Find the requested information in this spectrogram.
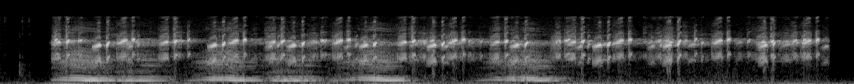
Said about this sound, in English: What do you think that was? I bet you know what that was. That was bullfrogs and chorus frogs. It wasn't Fred the Frog. He's still asleep today, but it was bullfrogs and chorus frogs.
